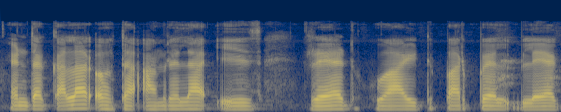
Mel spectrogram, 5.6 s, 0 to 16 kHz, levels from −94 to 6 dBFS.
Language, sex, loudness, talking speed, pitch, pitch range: English, male, -19 LUFS, 115 wpm, 110 Hz, 105-115 Hz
